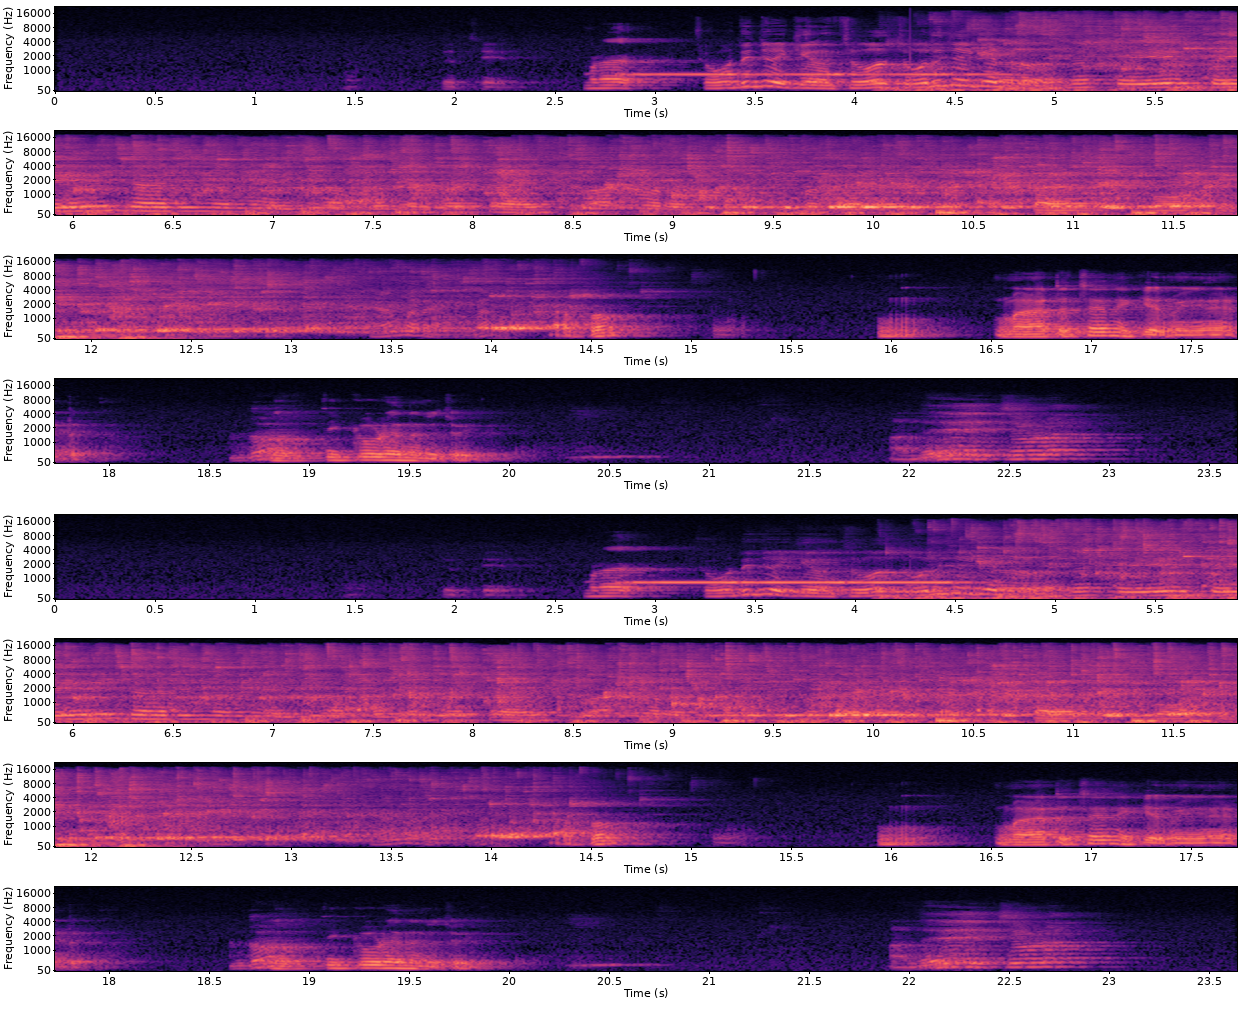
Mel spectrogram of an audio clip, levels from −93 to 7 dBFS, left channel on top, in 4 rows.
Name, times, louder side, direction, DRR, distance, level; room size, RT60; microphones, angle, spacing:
voice 1, 1.9-2.3 3.3-6.4 13.4-14.0 15.1-15.2, left 2 dB, 70° left, 8 dB, 0.5 m, -27 dB
sound 1, 2.8-4.4, right 5 dB, 45° left, 1.1 m, -27 dB
sound 2, 4.1-14.5 14.7-14.8, left 1 dB, 50° right, 1.9 m, -23 dB
voice 2, 4.7-12.2 12.5-13.0 14.3-14.7 15.9-16.1 16.5-17.8 18.8-19.9, left 1 dB, 20° left, 4 dB, 0.6 m, -25 dB
voice 3, 18.6-18.9 20.3-20.6 21.9-22.8, right 1 dB, 85° right, -5 dB, 1.3 m, -30 dB
10.0 x 4.0 x 2.6 m, 0.82 s
head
